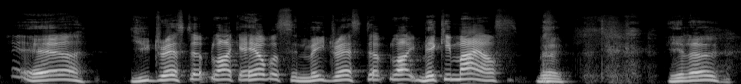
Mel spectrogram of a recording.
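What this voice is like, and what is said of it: Put-on character voice. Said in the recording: “You're still doing the voice. Do you know that? ... As long as you know you're still doing the voice ... you're stuck in that voice”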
